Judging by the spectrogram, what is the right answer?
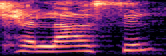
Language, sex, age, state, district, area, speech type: Assamese, female, 18-30, Assam, Sonitpur, rural, spontaneous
